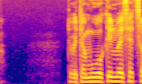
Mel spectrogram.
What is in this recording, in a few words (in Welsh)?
"mwg", Welsh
